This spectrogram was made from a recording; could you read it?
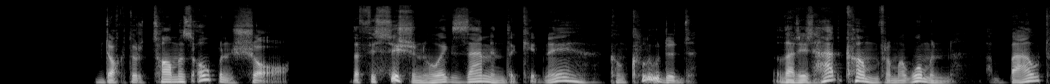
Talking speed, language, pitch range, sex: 105 wpm, English, 85-125 Hz, male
